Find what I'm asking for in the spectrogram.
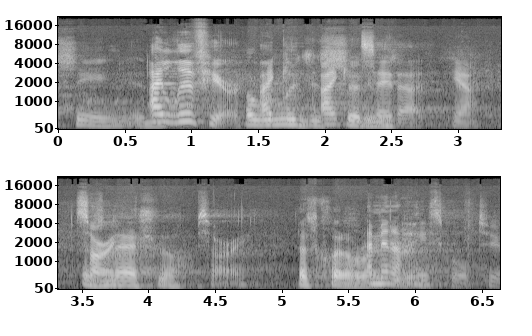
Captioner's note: laughing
